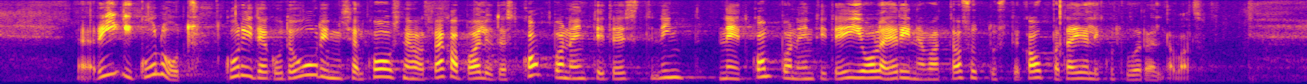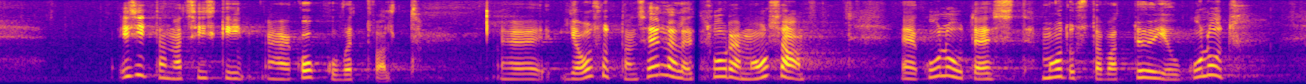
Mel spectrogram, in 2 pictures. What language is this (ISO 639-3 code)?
est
